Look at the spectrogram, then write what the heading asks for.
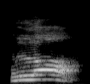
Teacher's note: এই ল ধ্বনি উচ্চারণের সময় জিহ্বার দুই পাশ দিয়ে বাতাস বের হয়ে আসে, এই জন্য একে বলা হয় পার্শ্বিক ধ্বনি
